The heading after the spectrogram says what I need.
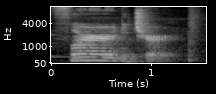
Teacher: you have the schwa and it is stressed but it's also long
